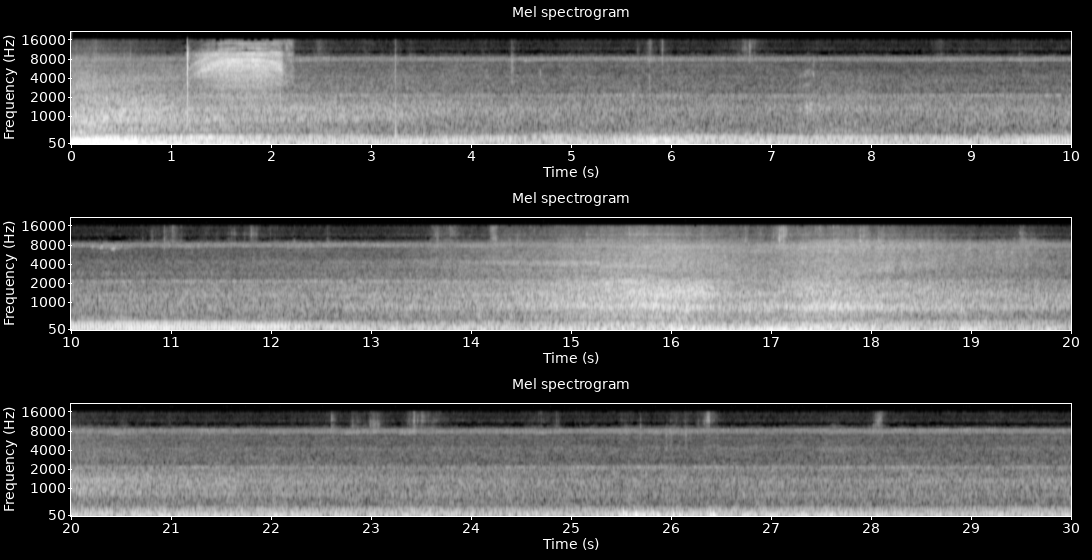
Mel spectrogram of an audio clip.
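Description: Cars passing on a street: a vehicle engine's low hum, its pitch wavering, over roughly the first dozen seconds, then another car driving by, its tyre noise swelling and fading around the middle. A few faint knocks near the end.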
